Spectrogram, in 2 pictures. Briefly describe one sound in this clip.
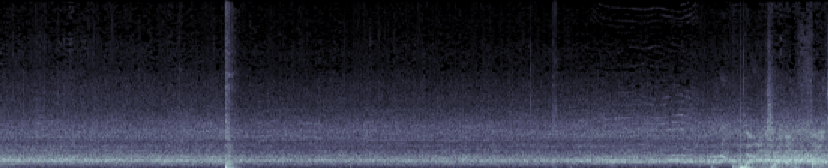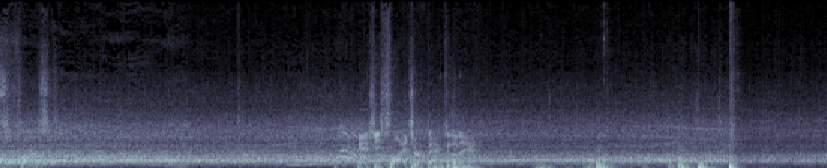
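A crowd cheers and roars steadily in a large arena.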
